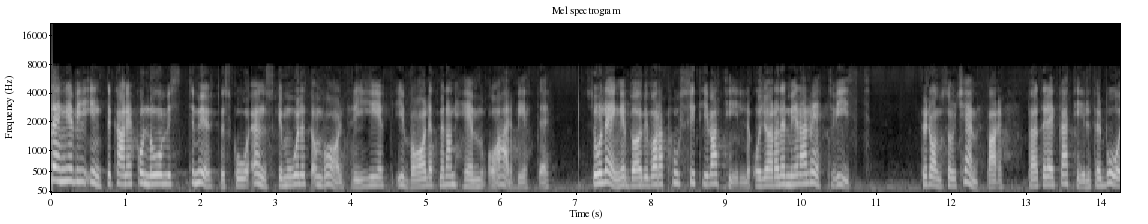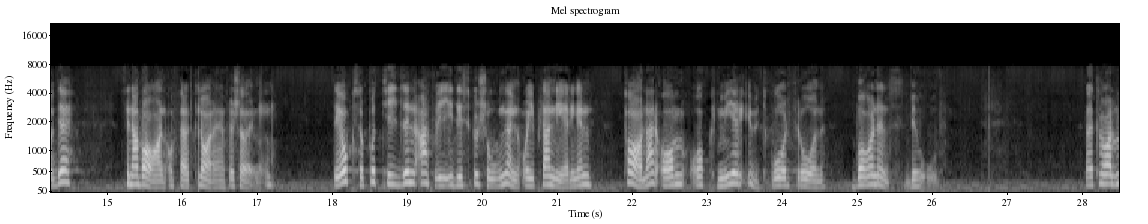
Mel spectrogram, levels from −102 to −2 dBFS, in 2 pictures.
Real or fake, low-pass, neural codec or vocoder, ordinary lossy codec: fake; none; codec, 16 kHz, 2 kbps, FreqCodec, larger model; none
